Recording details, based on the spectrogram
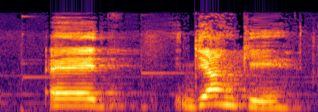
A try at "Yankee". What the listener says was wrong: Yankee. Not junkie. Yankee.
